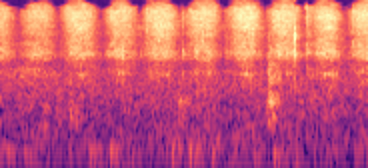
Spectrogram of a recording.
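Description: Inked rubber brayer rolling across paper: a faint rasping rub with a quick, even pulse.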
